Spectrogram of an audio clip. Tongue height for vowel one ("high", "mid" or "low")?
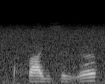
low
